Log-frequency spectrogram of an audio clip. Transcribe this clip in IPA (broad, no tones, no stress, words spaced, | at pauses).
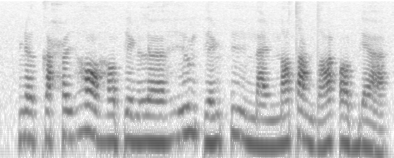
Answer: ɳəkəħy ɦɔɦɔpʲɛɳ lœ ɦyɳ pʲəɳ ʔyn̪aɳ nətˤɛɳ dˤœʔɔbʲa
